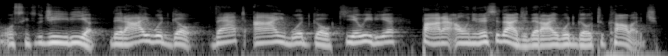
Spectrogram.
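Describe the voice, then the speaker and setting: A middle-aged man giving an English lesson in a voice pitched a little high for a man. He walks through the text line by line, repeating words slowly so learners can copy the pronunciation. He thinks aloud and corrects himself mid-sentence. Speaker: English teacher.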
